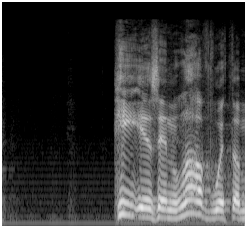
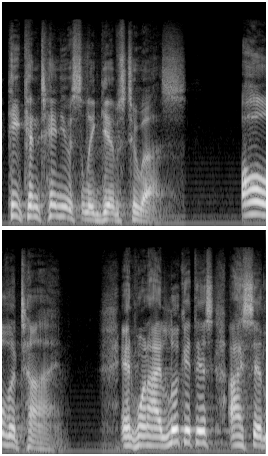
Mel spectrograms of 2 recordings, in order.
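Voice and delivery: usual speaking voice

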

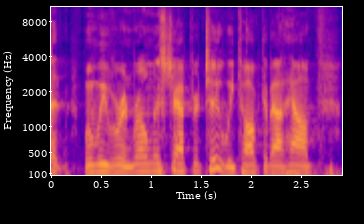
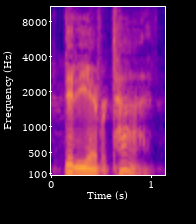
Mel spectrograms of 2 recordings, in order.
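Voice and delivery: normal talking voice

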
